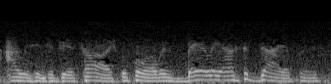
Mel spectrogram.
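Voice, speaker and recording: Lady playing fussy older southern wife in an old radio play, lowish voice, rambles and complains, muffled noisy tape. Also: close to an everyday voice. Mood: wry, resigned. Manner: rambling, complaining, drawn-out words. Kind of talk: 1970s radio drama acting.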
